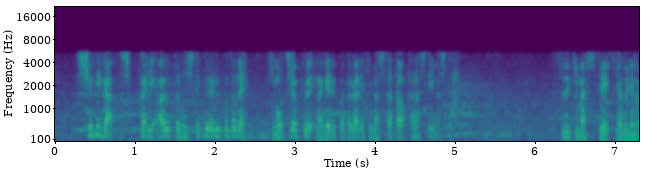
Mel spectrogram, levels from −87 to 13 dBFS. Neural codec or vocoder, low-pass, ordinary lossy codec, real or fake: vocoder, 44.1 kHz, 128 mel bands, Pupu-Vocoder; 5.4 kHz; AAC, 32 kbps; fake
